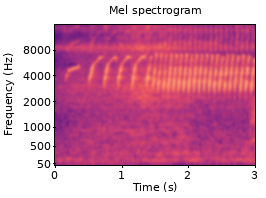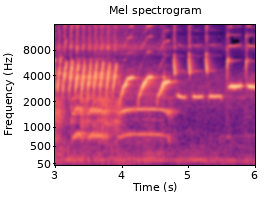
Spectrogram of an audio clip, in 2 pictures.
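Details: Black-throated canary singing in the lively rolling style used as a lure to get other canaries singing quickly: upslurred whistles speeding into a long rapid trill, then lower buzzy notes and sharp high strokes, with steady mellow tones near the end.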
